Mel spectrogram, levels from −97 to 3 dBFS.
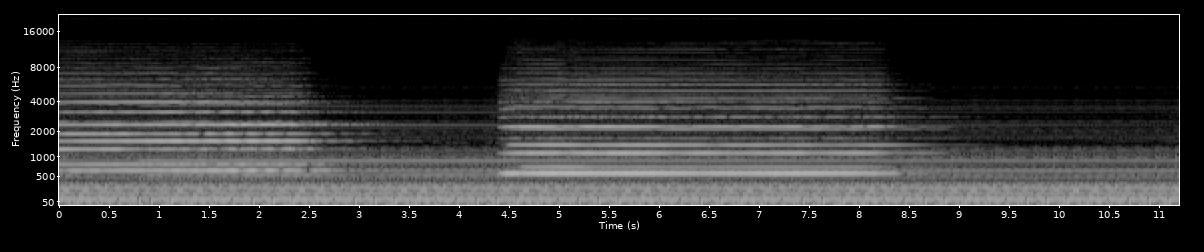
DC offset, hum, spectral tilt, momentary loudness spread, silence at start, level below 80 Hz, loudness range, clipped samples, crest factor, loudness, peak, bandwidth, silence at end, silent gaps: under 0.1%; none; -5.5 dB/octave; 11 LU; 0 s; -44 dBFS; 6 LU; under 0.1%; 14 dB; -32 LUFS; -18 dBFS; 12 kHz; 0 s; none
